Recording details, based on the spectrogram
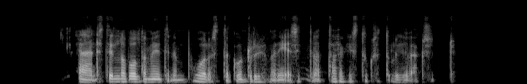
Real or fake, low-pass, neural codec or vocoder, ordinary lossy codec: fake; 9.9 kHz; vocoder, 22.05 kHz, 80 mel bands, WaveNeXt; Opus, 24 kbps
